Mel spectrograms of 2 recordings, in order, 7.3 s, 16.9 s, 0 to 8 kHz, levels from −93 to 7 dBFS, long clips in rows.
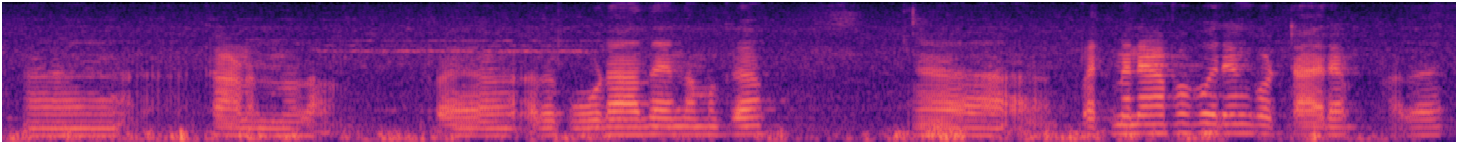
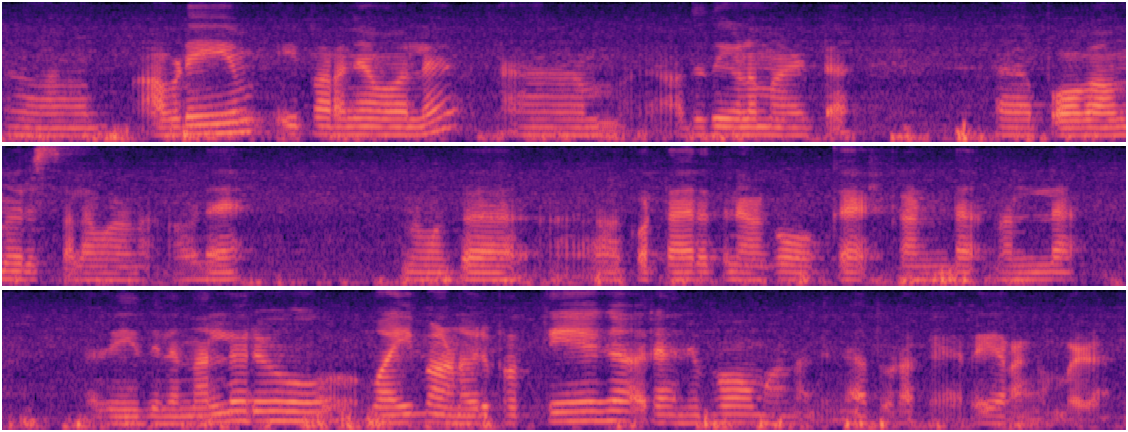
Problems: none marked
